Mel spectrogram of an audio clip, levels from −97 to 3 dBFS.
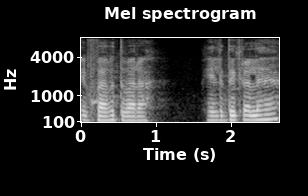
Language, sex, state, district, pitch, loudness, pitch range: Magahi, male, Bihar, Gaya, 155 Hz, -17 LUFS, 145-160 Hz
